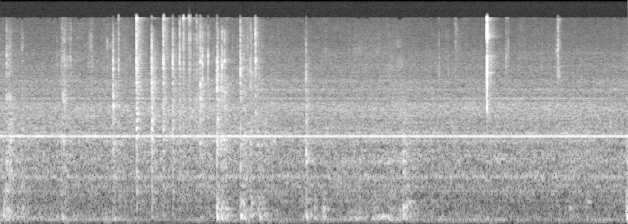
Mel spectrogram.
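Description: Plastic K'nex rods and connectors clicking faintly as they are handled and snapped together: a quick flurry of small clicks in the first half and one sharper click about five seconds in.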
